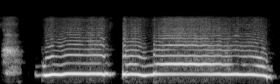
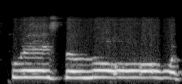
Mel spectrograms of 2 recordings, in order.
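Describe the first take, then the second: First: It is said dramatically, imitating her. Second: It is said plainly, without drama.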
